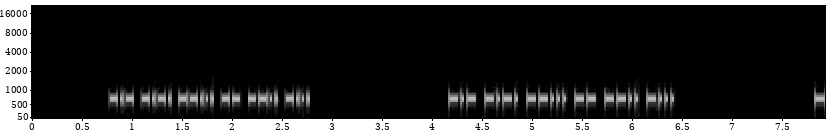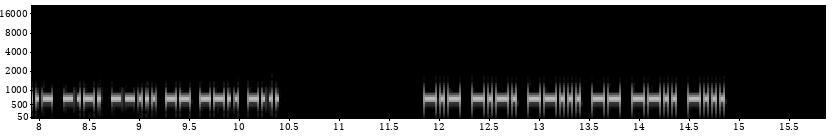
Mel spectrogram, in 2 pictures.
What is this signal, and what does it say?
Morse code, heard as a keyed tone, about 37 wpm, 700 Hz. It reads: KC7MZB KC7MZB KC7MZB KC7MZB
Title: Speed Racing - USA 2x3 Call Signs 30wpm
